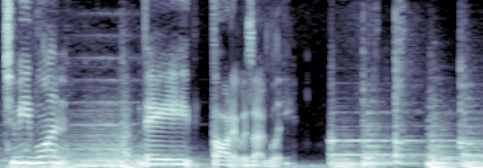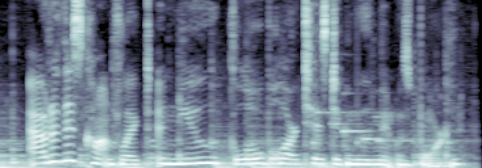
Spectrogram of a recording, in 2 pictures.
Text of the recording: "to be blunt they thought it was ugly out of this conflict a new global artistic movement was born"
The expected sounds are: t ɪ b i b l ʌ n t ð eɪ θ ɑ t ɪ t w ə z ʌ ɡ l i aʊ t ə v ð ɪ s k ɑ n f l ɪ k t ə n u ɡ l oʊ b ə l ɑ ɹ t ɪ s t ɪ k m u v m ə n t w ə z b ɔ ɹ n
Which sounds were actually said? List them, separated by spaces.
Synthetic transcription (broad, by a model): t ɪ b i b l ʌ n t ð eɪ θ ɑ t ɪ t w ə z ʌ ɡ l i aʊ t ə v ð ɪ s k ɑ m f l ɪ k t ə n u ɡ l oʊ b l ɑ ɹ t ɪ s t ɪ k m u v m ə n t w ə z b ɔ ɹ n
